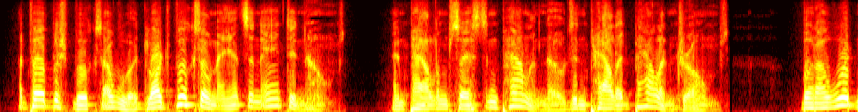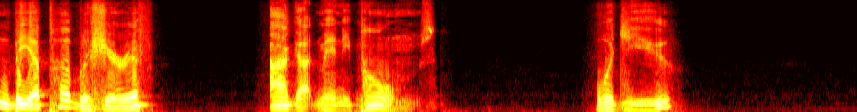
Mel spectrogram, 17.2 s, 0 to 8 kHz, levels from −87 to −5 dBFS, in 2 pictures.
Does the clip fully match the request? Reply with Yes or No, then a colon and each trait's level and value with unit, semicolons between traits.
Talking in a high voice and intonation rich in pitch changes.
No: low, 110 Hz; wide, 7.5 semitones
